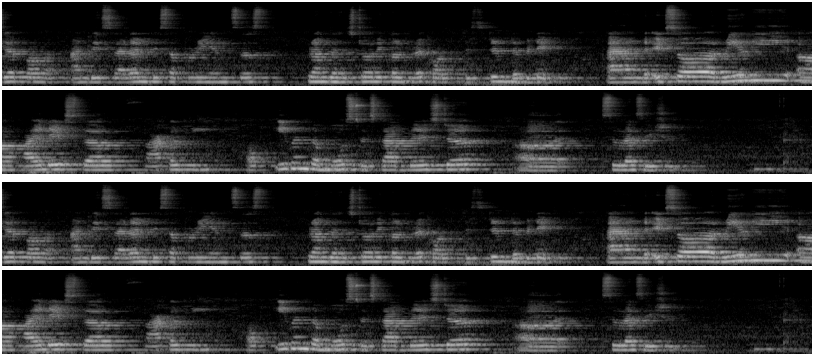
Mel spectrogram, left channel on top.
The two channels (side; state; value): both; identical; correlation 1.00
